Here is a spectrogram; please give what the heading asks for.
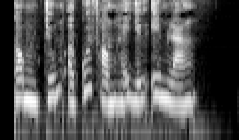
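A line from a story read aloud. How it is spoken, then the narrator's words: Stern shout. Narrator (Vietnamese): viên mỏ tòa quát lên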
